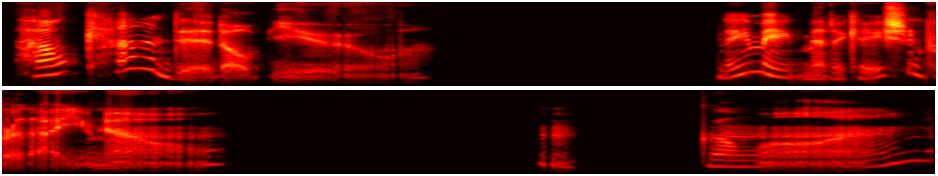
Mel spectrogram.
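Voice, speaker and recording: A sadistic lady demon in an ASMR roleplay, posing as a therapist. She is mocking and showy, with a highish voice that swoops dramatically. Her words are drawn out slowly and recorded dry and close. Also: vocal fry, fairly bright tone, husky, no echo, full character voice. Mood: taunting, probing. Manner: mocking, showy, drawn-out delivery with whispered asides and pet names. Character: sadistic, theatrical female radio demon playing hotel therapist. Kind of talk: ASMR character roleplay addressed to the listener.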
